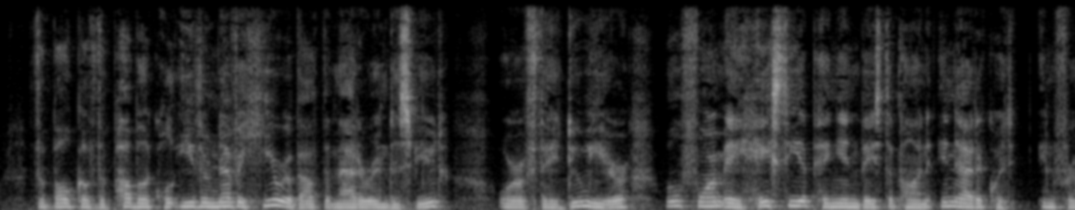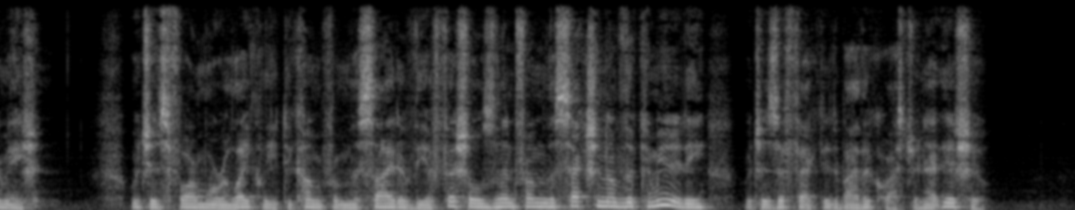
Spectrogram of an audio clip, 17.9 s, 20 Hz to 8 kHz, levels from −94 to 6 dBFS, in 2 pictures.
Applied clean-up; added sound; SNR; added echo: none; none; none; none.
